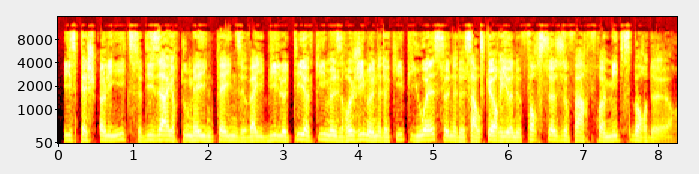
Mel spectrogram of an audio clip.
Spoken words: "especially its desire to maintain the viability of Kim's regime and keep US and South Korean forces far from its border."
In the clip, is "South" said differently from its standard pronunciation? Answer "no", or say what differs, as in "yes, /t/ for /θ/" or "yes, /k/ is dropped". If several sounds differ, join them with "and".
yes, /s/ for /θ/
